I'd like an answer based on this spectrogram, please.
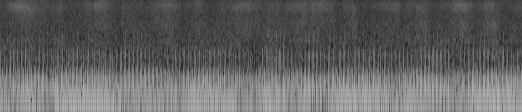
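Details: Purring from a kitten being massaged indoors: a steady low rumbling drone pulsing in slow in-and-out cycles about once a second, with faint soft rustling from handling.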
